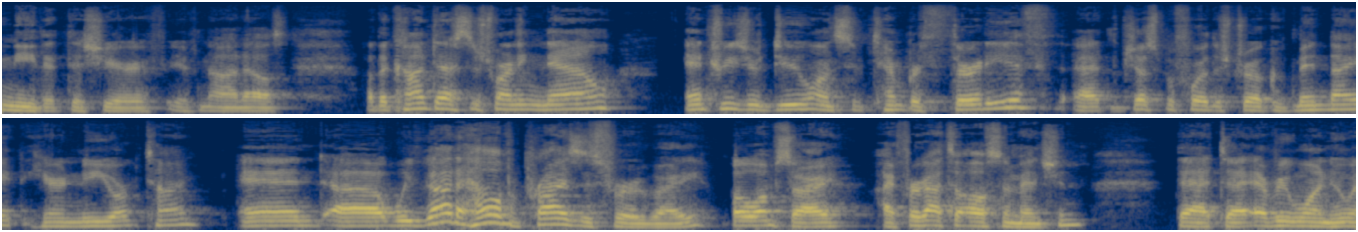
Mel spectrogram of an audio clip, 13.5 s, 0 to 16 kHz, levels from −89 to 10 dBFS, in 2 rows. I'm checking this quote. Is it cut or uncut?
cut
